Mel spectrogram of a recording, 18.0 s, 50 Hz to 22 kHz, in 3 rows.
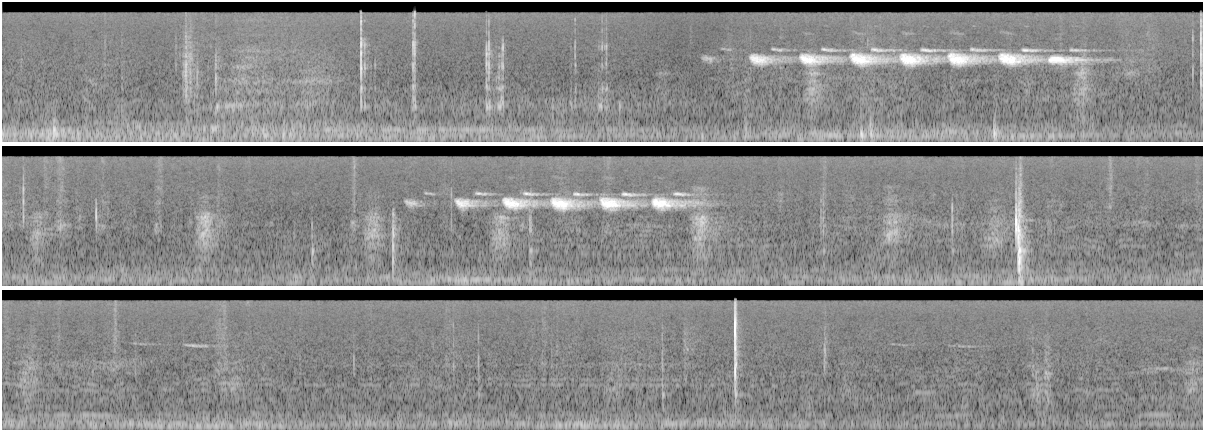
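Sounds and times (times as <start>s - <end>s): small bird chirping: 3.5s - 5.7s, 8.0s - 9.6s.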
